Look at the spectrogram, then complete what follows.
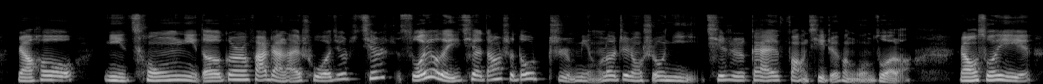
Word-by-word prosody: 然 165 -2 +3
后 200 -2 +1 0.3
你 185 -4 +1
从 190 +3 0
你 185 -4 0
的 160 +2 +2
个 220 +4 +1
人 215 0 +4
发 195 -1 +3
展 210 -1 +2
来 150 +2 0
说， 170 -1 -1
就 240 +5 -3
是 250 0 -15
其 280 +3 -4
实 320 - -3 0.2
所 195 - +4
有 335 -3 +3
的 180 - +6
一 150 +4 +1
切 205 +2 0
当 230 +5 -1
时 245 -4 -3
都 235 +5 +1
指 170 -6 -6
明 175 -1 -5
了 205 +1 +1
这 215 +1 +2
种 180 -2 -2
时 - - -6
候 195 - 0
你 180 -3 -3
其 200 0 -1
实 190 -3 -2
该 190 0 0
放 190 0 -4
弃 - - -3
这 - - -3
份 - - -4
工 - - -5
作 - - 0
了。 - - -5 0.4
然 175 -1 +5
后 185 - +5
所 200 +1 +3
以 175 -7 +2
195 Hz, 265 characters per minute, -24 LUFS, 175-210 Hz, 0.4 s, 的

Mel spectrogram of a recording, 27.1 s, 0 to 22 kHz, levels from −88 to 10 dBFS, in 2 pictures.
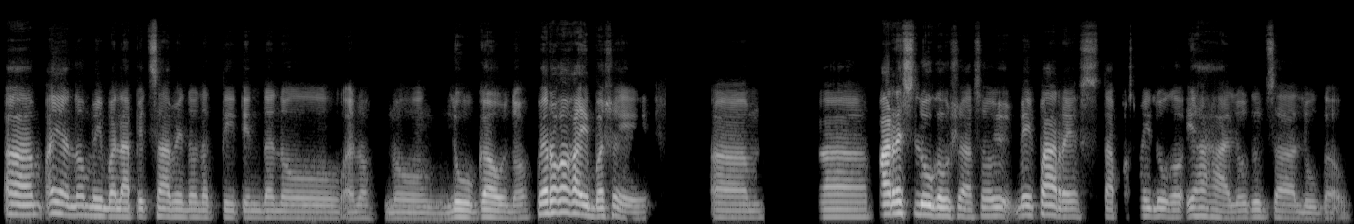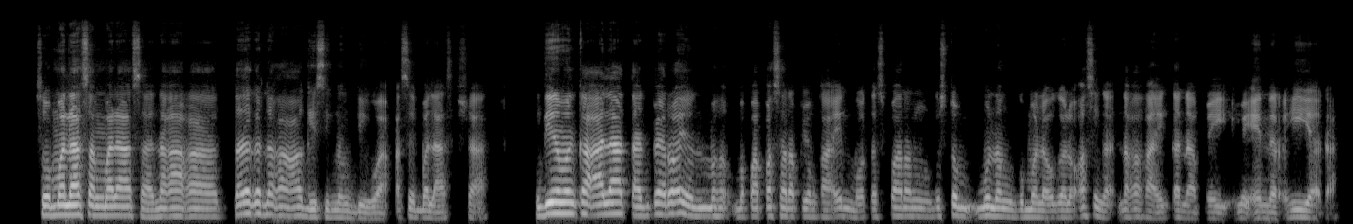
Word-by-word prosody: Um, 175 -2 +3
ayan 190 -3 +2
'no 165 +1 0
may 155 -1 +3
malapit 140 0 0
sa 145 -1 0
'min 135 - 0
nung 130 0 -4
nagtitinda 125 -1 -6
nung 115 -2 -4
ano 110 -2 -7
nung 105 -2 -6
lugaw 125 -1 +3
'no. 120 +2 -7
Pero 200 +3 +7
kakaiba 175 -9 +6
siya, 155 -3 -1
eh. 110 -2 -3 0.7
Um, 120 -1 -4 0.6
ah, 130 0 -1
pares 190 +1 +8
lugaw 165 -4 +7
siya 145 -2 -3
so 150 +3 -1 0.2
may 165 0 -1
pares 140 -7 +1
tapos 135 -2 -9
may 145 - -2
lugaw 140 -2 -2
ihahalo 130 -6 -4
dun 130 -1 -5
sa 120 -3 -5
lugaw. 105 -10 -9 0.4
So 165 -1 +2
malasang 170 0 +6
malasa 160 -5 +1
nakaka 145 -1 -2 0.2
talagang 190 +1 +2
nakakagising 150 -6 -3
ng 120 -3 -8
diwa 105 -1 -6
kasi 135 -4 -8
malasa 115 -3 -6
siya, - - -10 0.6
hindi 185 +5 +9
naman 195 -1 +6
kaalatan 185 -3 +3
pero 190 +1 +2
ayun 160 -5 0
ma 150 0 -3
mapapasarap 145 +1 -6
yung 135 -2 -7
kain 140 +2 -7
mo 120 -1 -11
tas 135 0 -12
parang 145 -2 -6
gusto 150 +4 -6
mo 145 0 -4
ng 145 -4 -2
gumalaw-galaw 125 -1 -6
kasi 155 0 -8
nga 120 -3 -9
nakakain 125 -4 -8
ka 125 - -6
na 110 -3 -7
may 110 -1 -8
may 115 0 -5
enerhiya 120 +3 -6
na. - - -14
140 Hz, 155 wpm, -22 LUFS, 120-155 Hz, 0.7 s, hindi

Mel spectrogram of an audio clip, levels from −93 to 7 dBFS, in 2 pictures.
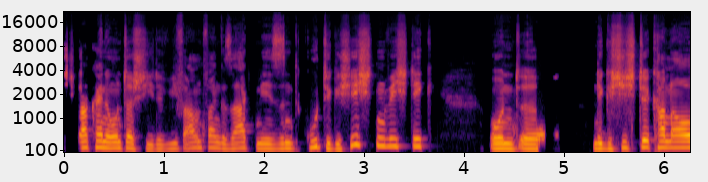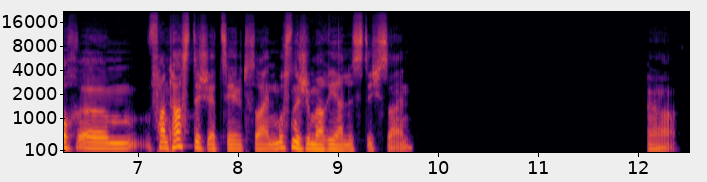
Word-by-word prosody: gar 170 +1 +4
keine 175 -3 +3
Unterschiede. 140 -6 0
Wie 145 - -4
von 145 - -6
Anfang 165 0 -3
gesagt, 150 +2 -3
mir 140 -1 0
sind 145 +1 -2
gute 175 -5 -1
Geschichten 225 - 0
wichtig 210 0 -1 0.5
und, 145 -1 +5
äh, 140 -1 +4 0.6
'ne 145 0 +4
Geschichte 165 +6 +2
kann 170 0 +2
auch, 170 -3 +4
ähm, 150 -1 0
fantastisch 170 -1 +1
erzählt 125 0 -4
sein, 125 - -4
muss 155 +4 -2
nicht 155 -6 +3
immer 125 -2 +2
realistisch 125 -1 -3
sein. 60 +1 -7 2.3
Ja. 65 -1 -8
150 Hz, 135 wpm, -23 LUFS, 135-170 Hz, 2.3 s, und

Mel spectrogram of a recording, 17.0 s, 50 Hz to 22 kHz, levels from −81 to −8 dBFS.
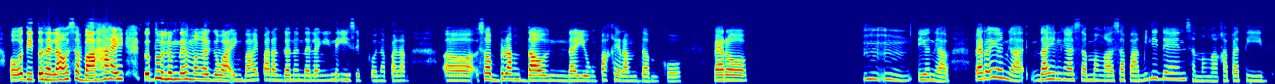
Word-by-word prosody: Oo 245 +3 +4
dito 275 -1 +4
na 265 -2 +7
lang 260 +1 +8
ako 295 - +2
sa 320 -1 +1
bahay 295 +6 +8 0.3
tutulong 290 +1 +4
ng 290 +1 +3
mga 270 -1 +1
gawaing 240 0 -1
bahay 235 +2 -3
parang 250 -2 -4
ganun 240 0 -5
na 230 - -5
lang 230 0 -8
yung 235 +2 -15
naisip 245 -2 -11
ko 220 - -12
na 215 -1 -16
parang, 220 0 -10 0.5
ah, 230 -1 -2
sobrang 275 -1 +1
down 230 0 +4 0.3
na 225 - 0
yung 225 -1 -6
pakiramdam 210 -5 -8
ko, 200 0 -13 0.4
pero 245 -1 +1 1.5
Mm, 280 -5 -11
yun 255 -1 -7
nga, 200 -2 -5 0.3
pero 290 +3 +2
ayun 360 -1 -2
nga 220 -6 -5
dahil 270 +4 -2
nga 265 -1 -4
sa 260 0 -9
mga 235 -2 -9
sa 250 +1 -8
family 240 +8 -8
din, 285 -2 -10
sa 230 -5 -17
mga 205 -1 -16
kapatid, 220 -1 -12
245 Hz, 160 wpm, -20 LUFS, 225-275 Hz, 1.5 s, lang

